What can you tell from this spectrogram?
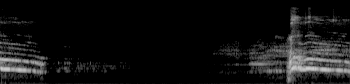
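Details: Havanese named Fergus singing along to the carol In the Bleak Midwinter: a drawn-out tonal howl falling in pitch, about four seconds of quiet, then a second howl swelling up and sliding slowly downward.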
